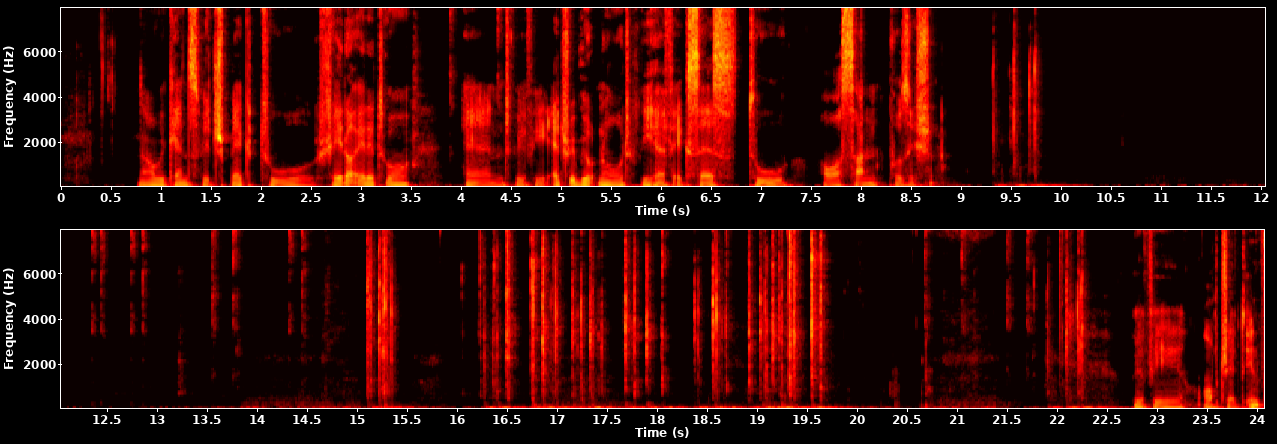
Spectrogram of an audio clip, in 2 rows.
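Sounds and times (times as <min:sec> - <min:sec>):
computer keyboard typing: 0:09.3 - 0:09.9, 0:13.6 - 0:19.9, 0:20.6 - 0:22.4.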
